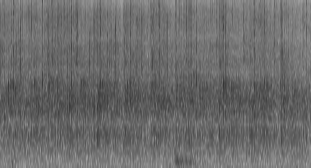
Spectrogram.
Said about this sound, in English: Thank you all for your time and for your vulnerability. And yeah, you can clap.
